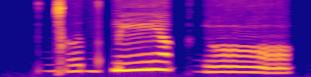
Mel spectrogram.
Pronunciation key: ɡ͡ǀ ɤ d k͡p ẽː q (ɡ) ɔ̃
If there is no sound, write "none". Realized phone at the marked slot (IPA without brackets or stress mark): ɡ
